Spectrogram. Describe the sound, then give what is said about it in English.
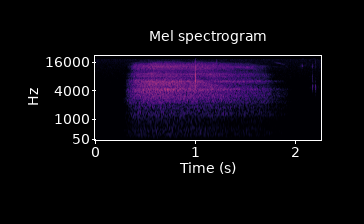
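A single deep breath drawn in during a guided breathing exercise: a long, steady, breathy rush of air that swells quickly, holds for well over a second, then fades, with no voice over it. “So start by taking a deep, deep, deep breath.”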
